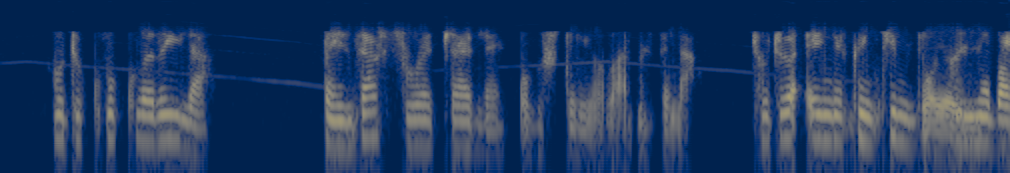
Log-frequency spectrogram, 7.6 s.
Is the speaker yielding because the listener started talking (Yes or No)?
No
